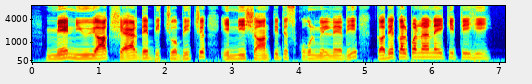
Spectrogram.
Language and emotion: Dogri, surprised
